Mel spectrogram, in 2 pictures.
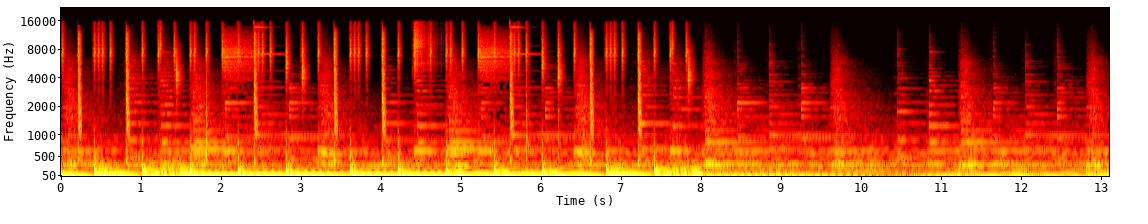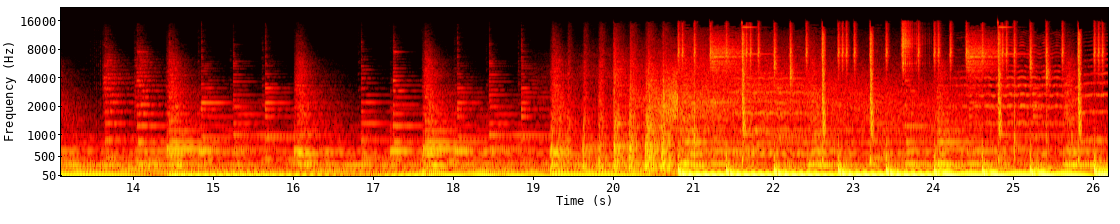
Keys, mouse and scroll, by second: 3.8-5.2 typing, 6.3 double click.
